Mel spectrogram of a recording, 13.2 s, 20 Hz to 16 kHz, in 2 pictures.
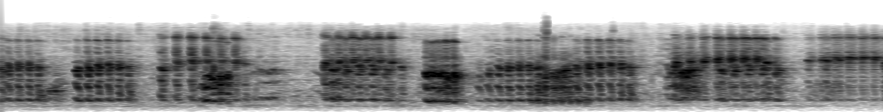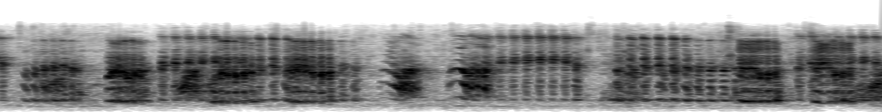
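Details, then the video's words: A group of frogs in the Lausanne botanical garden, 20 April 2018, producing a steady chorus of harsh, rattling pulsed croaks in repeated bursts with short breaks between them. "Frogs at the Botanical Garden, Lausanne"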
